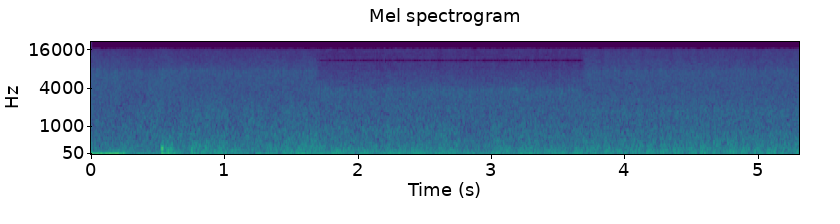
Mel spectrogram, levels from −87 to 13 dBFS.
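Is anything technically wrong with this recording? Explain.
Yes. From 1.69 to 3.69 s the speech shows stereo read as mono: the left and right samples, which alternate in the stream, are taken one after another as a single channel. Each pair of samples stretches the same moment over twice the time, so the speech runs at 0.5x speed and drops 12 semitones, a full octave. A plain sample-rate mismatch would slow and lower the sound in the same way, but here a fainter mirrored copy also appears in the upper half of the spectrum.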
